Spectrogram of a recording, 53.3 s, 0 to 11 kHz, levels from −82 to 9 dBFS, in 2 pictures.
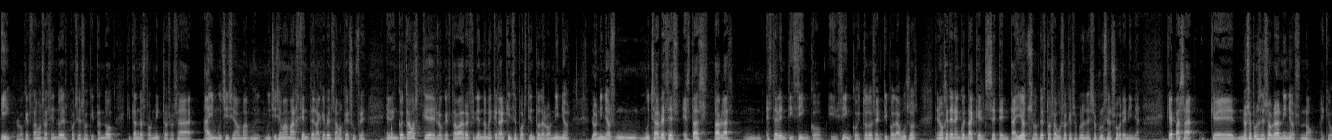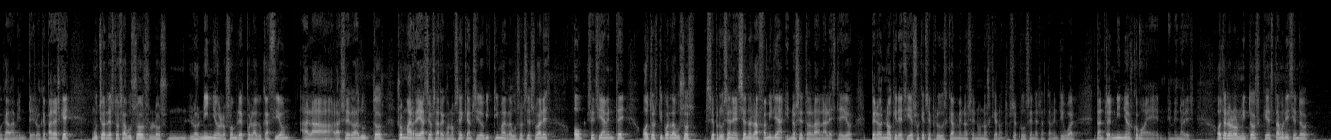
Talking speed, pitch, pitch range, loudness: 190 wpm, 105 Hz, 95-115 Hz, -28 LUFS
